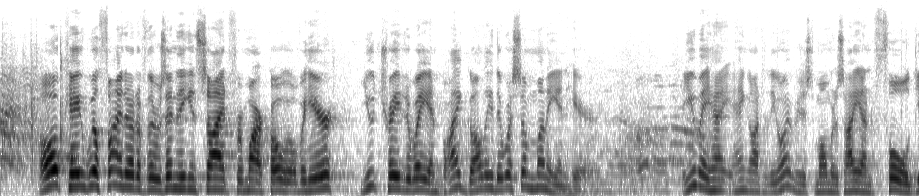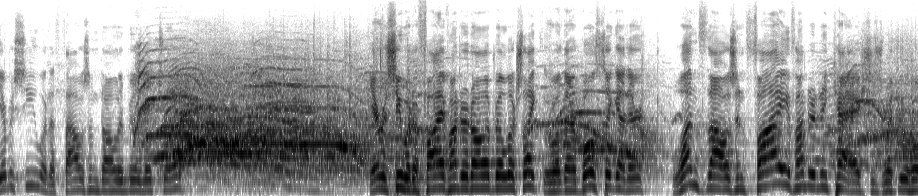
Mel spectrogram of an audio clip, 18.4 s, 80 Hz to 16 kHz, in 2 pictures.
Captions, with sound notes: OK, we'll find out if there was anything inside for Mark. Oh, over here? You traded away, and by golly, there was some money in here. You may hang on to the ointment just a moment as I unfold. Did you ever see what a $1,000 bill looks like? [cheering] You ever see what a $500 bill looks like? Well, they're both together. $1,500 in cash is what you were holding onto.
